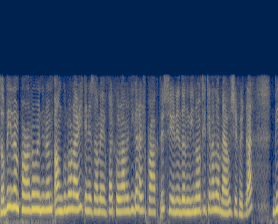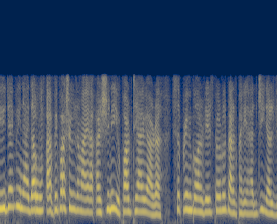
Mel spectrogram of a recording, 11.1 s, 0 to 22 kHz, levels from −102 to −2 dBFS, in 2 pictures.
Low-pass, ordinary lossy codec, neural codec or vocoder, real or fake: 5.4 kHz; none; codec, 16 kHz in and 24 kHz out, 0.4 kbps, LongCat-Audio-Codec, four codebook decoder; fake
